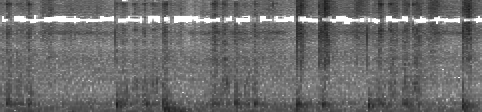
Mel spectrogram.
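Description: A hand holds a thin, flat, credit-card-sized Sorte Neon paper lottery scratch card down on black cloth with its fingertips and scratches the coated play area with the edge of a round red plastic scratcher disc. Short, dry scraping strokes come in uneven bursts with sharp attacks that die away almost at once. The soft, low-mid rasping sits over a faint steady background.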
